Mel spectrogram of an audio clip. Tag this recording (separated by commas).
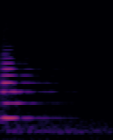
Musical instrument, Music, Brass instrument, Trumpet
